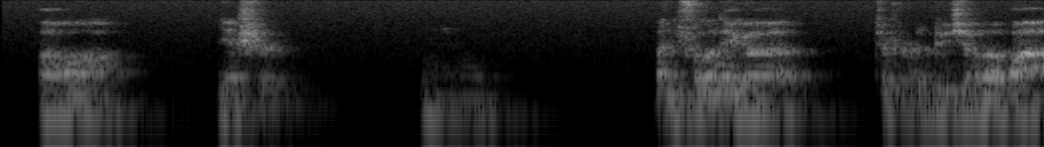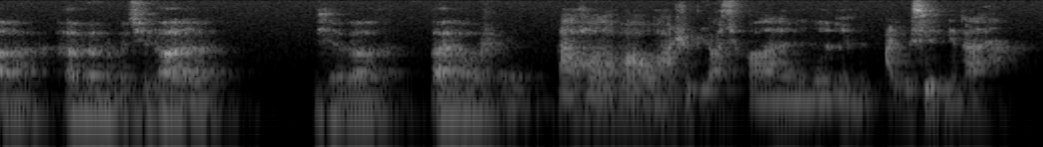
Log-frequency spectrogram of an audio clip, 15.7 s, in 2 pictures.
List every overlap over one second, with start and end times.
none

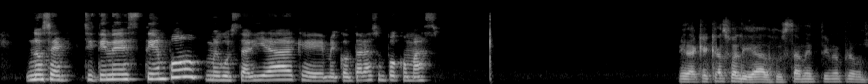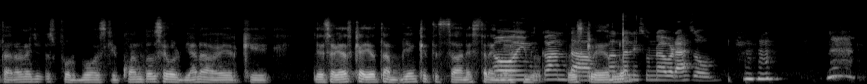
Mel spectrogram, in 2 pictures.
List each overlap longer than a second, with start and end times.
13.6-15.0

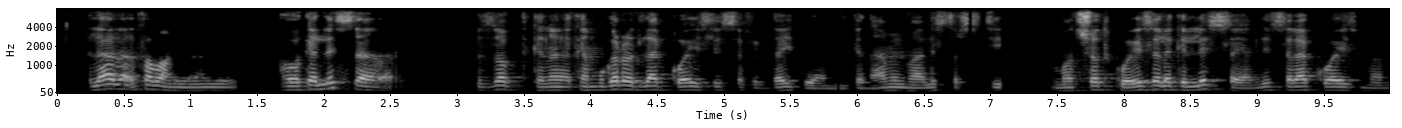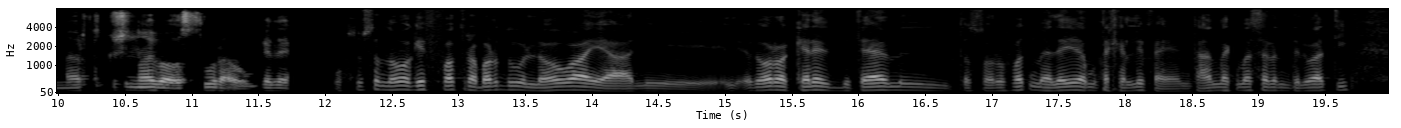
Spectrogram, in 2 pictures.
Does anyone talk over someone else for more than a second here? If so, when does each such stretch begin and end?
none

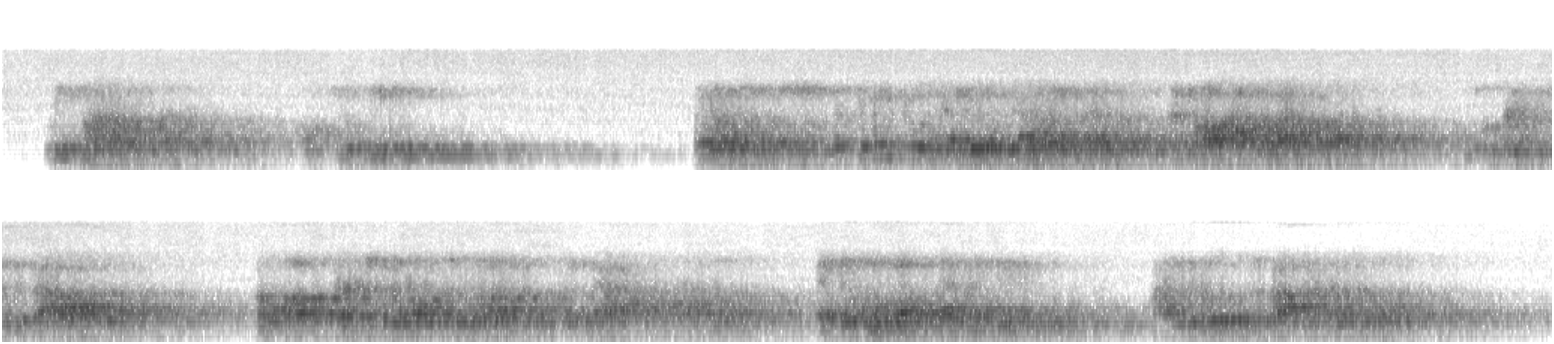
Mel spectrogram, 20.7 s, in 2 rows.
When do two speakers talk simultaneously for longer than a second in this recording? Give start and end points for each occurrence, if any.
6.1-7.4

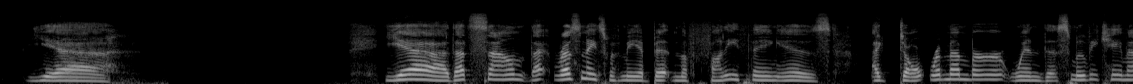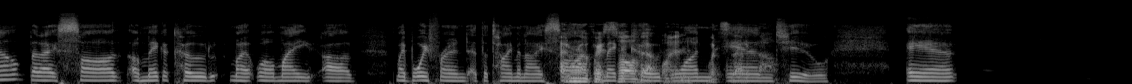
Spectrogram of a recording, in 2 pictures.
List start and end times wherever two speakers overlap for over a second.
16.9-19.1

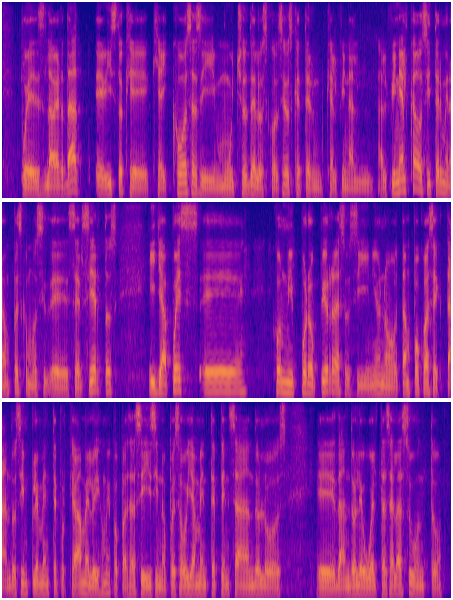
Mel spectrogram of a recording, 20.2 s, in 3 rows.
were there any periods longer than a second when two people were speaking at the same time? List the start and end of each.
none

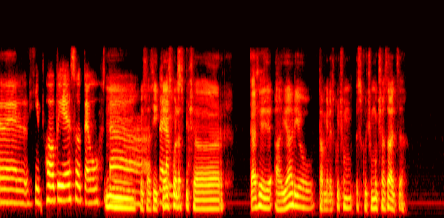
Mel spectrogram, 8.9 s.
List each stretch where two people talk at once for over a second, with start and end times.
2.2-3.7

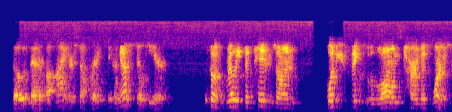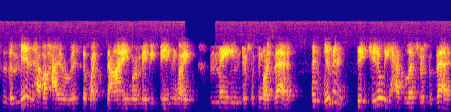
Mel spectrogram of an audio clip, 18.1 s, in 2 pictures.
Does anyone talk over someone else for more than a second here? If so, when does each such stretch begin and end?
none

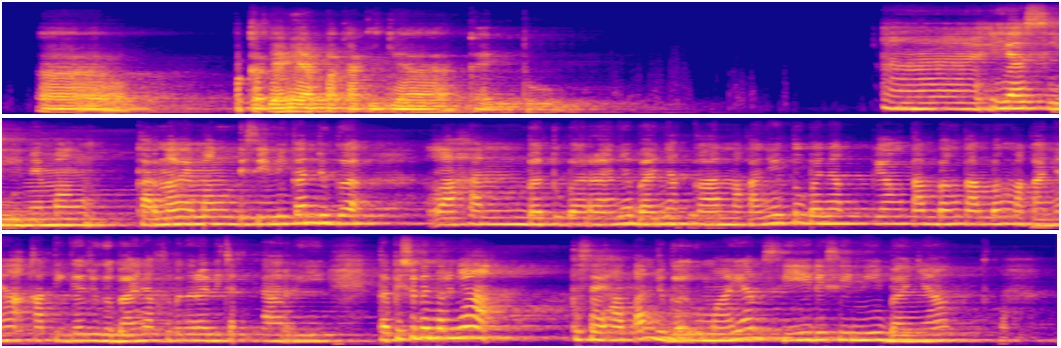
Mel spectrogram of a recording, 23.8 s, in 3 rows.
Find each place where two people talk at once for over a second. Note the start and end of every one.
none

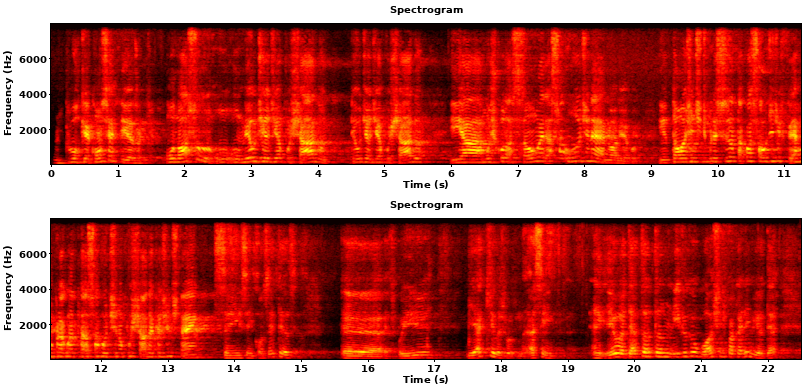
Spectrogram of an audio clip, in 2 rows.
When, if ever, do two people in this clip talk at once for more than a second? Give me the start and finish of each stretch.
none

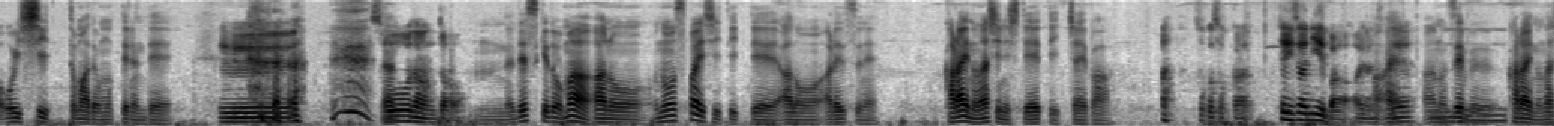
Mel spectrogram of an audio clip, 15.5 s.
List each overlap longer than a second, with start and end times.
13.7-15.0

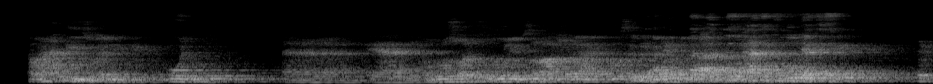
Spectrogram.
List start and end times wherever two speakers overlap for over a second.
6.2-7.7

